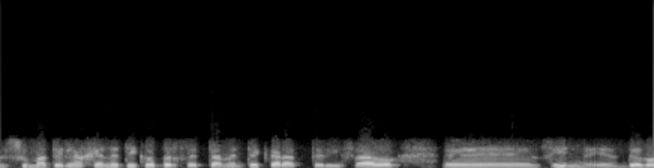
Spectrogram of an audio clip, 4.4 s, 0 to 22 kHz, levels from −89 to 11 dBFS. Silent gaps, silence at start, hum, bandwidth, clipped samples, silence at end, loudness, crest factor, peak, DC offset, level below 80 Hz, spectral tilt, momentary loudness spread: none; 0 s; none; 4 kHz; under 0.1%; 0 s; -20 LUFS; 16 dB; -2 dBFS; under 0.1%; -66 dBFS; -9 dB/octave; 7 LU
